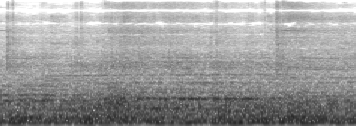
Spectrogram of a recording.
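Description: Power Link slot machine playing its bonus-round music and rumbling reel-spin sounds as the empty positions respin during the hold-and-spin feature.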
